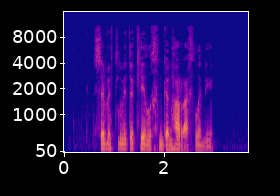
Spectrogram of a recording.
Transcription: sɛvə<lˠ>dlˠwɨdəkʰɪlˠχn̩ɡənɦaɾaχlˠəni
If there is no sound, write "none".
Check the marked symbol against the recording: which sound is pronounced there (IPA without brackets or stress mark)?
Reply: none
